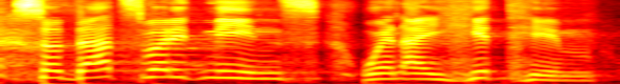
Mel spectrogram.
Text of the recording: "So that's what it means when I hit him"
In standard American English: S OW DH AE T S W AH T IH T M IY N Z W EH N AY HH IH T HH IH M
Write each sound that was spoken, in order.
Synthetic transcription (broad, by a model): S OW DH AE T S W AH T IH T M IY N S W EH N AY HH IH T HH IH M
